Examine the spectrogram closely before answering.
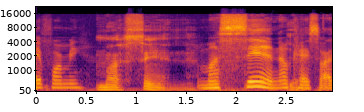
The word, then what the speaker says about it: Muhsin: Muhsin.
